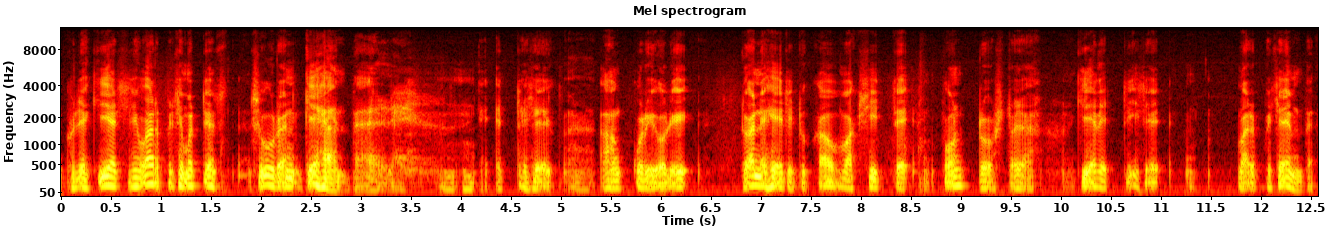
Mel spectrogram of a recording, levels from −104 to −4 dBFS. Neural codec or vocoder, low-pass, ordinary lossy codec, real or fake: vocoder, 24 kHz, 100 mel bands, Vocos; none; none; fake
